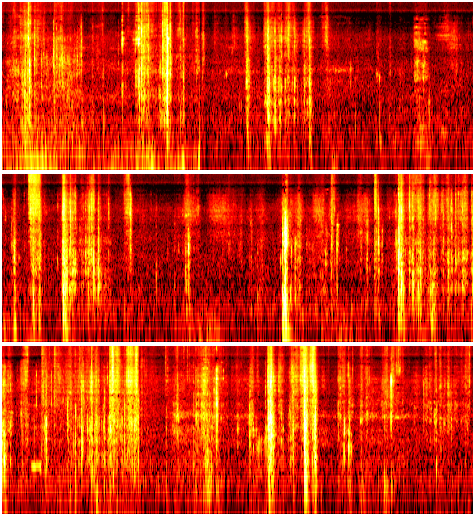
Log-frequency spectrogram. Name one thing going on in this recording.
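Flat stones clack and scrape as they are laid on each other.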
